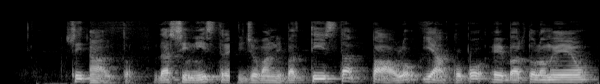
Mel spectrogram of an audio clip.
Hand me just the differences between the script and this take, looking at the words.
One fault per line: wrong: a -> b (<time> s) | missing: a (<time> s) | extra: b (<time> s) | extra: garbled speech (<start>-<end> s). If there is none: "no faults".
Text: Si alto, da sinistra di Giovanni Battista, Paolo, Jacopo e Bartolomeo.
no faults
